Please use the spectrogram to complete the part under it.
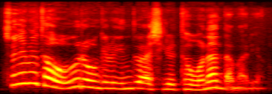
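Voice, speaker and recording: A woman pastor preaching a sermon with emotional storytelling, who reads English Bible verses slowly and explains them in Korean. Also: sits high, sing-song, a little mellow. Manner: emotional, storytelling delivery with gasps.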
